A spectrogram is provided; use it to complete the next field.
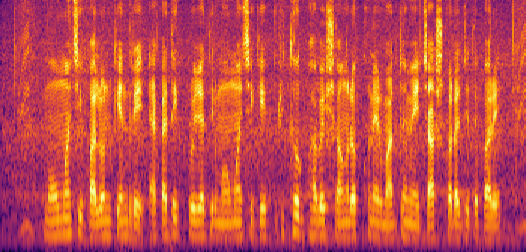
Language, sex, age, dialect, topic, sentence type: Bengali, male, 18-24, Standard Colloquial, agriculture, statement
